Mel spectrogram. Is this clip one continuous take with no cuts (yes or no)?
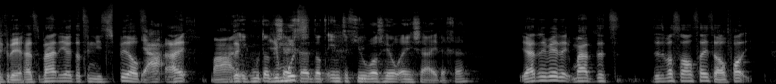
yes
